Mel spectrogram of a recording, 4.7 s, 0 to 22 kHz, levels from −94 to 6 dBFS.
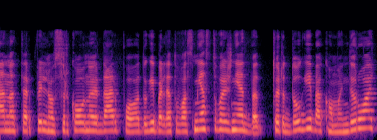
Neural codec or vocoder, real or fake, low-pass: none; real; 9.9 kHz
